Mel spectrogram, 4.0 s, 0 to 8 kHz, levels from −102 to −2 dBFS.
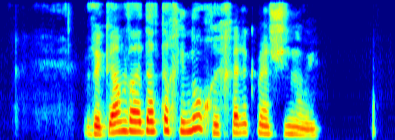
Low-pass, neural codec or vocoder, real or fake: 7.2 kHz; codec, 16 kHz, 4 kbps, FreqCodec, smaller model; fake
